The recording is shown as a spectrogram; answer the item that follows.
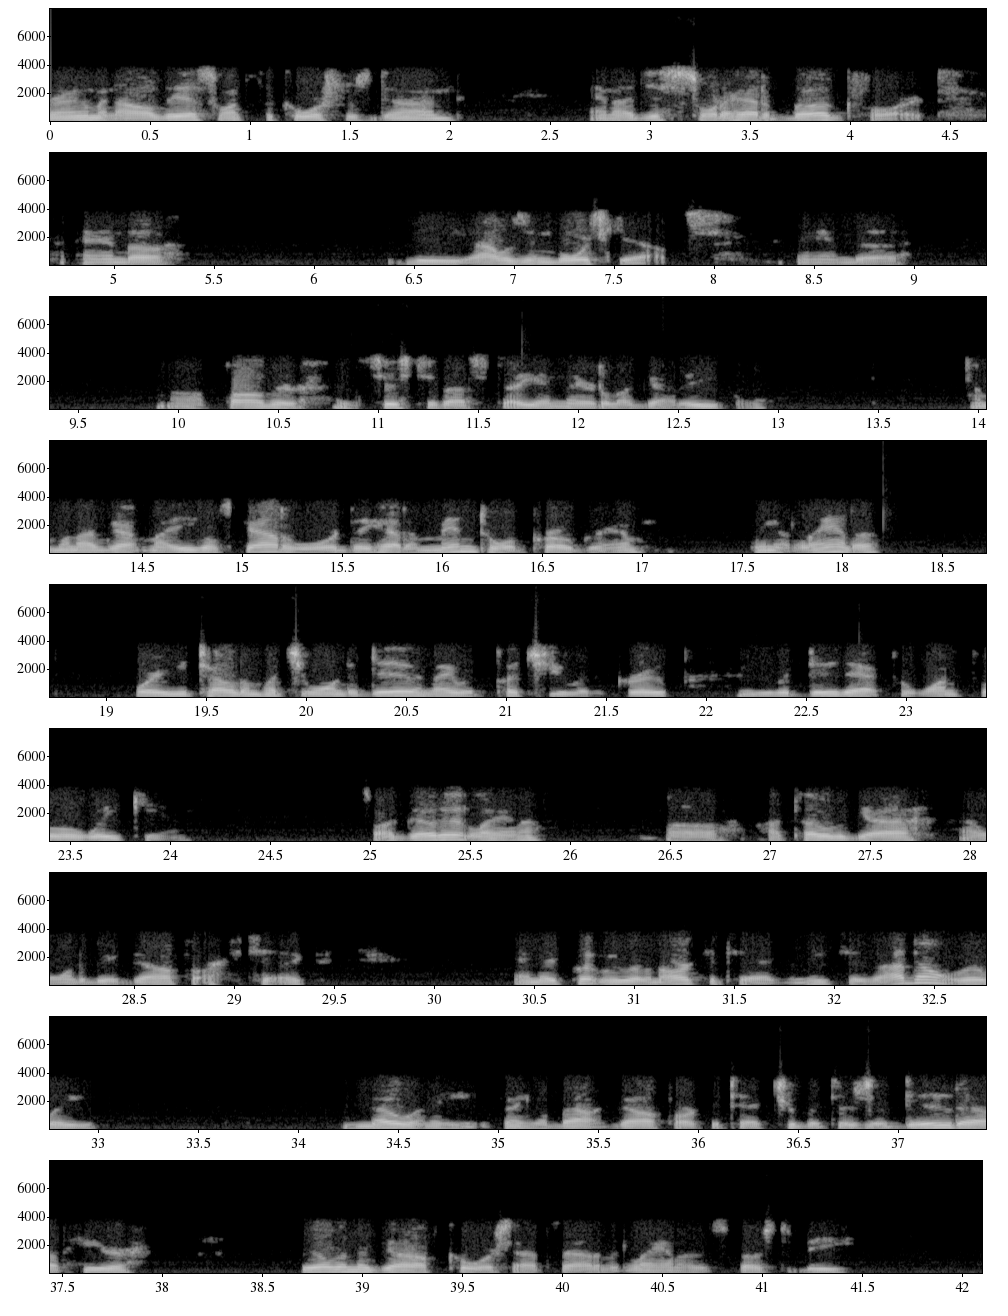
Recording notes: This episode also features a phone call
